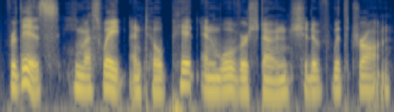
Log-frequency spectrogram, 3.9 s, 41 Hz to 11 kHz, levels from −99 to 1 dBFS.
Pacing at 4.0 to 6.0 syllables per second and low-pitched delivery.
Yes: 4.7 syllables/s; low, 125 Hz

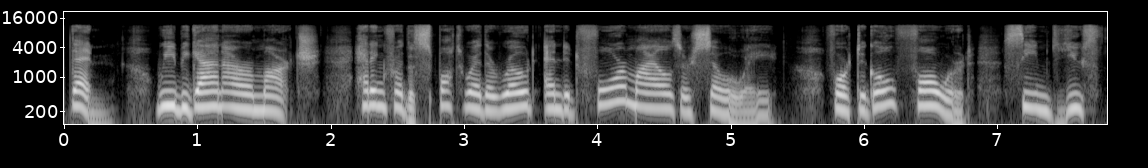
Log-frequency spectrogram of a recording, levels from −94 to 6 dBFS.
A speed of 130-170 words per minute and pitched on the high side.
No: average, 185 wpm; high, 235 Hz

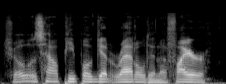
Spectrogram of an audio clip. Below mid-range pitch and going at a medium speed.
No: low, 115 Hz; fast, 210 wpm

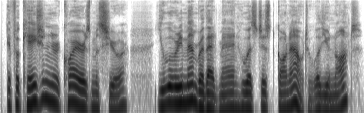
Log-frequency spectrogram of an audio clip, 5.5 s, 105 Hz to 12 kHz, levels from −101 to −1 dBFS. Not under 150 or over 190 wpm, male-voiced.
Yes: average, 185 wpm; male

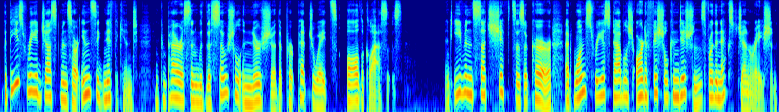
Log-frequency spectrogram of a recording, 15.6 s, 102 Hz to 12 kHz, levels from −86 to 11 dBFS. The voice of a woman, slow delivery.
Yes: female; slow, 120 wpm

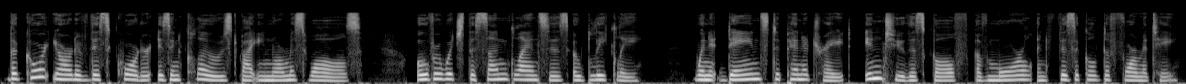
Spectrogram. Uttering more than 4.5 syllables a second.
Yes: 4.9 syllables/s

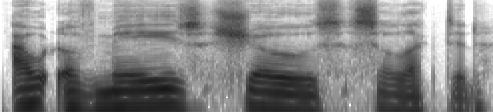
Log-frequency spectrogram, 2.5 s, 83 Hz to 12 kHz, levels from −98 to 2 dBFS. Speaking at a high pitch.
No: low, 100 Hz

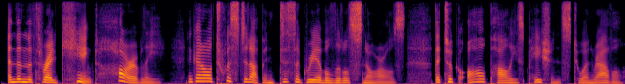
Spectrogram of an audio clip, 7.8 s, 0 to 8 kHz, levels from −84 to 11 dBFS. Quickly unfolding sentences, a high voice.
No: average, 170 wpm; high, 200 Hz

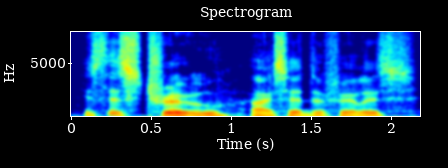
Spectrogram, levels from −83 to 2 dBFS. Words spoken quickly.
No: average, 190 wpm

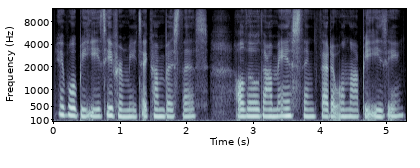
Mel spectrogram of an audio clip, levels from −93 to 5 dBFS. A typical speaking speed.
No: fast, 215 wpm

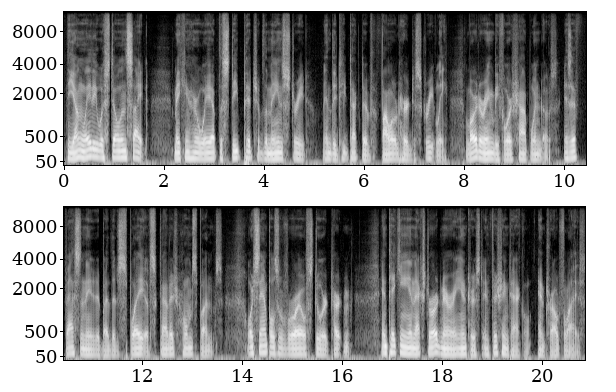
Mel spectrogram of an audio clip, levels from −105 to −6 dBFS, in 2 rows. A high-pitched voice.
No: very low, 90 Hz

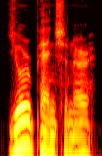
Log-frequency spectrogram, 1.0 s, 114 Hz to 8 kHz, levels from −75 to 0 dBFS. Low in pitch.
Yes: low, 105 Hz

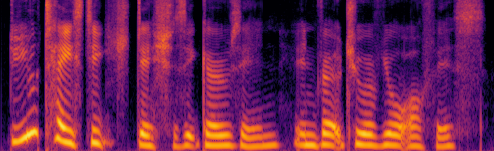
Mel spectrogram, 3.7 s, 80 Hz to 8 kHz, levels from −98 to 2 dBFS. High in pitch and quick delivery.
Yes: high, 210 Hz; fast, 225 wpm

